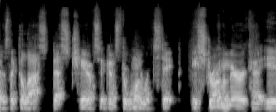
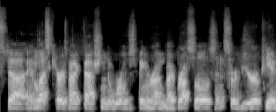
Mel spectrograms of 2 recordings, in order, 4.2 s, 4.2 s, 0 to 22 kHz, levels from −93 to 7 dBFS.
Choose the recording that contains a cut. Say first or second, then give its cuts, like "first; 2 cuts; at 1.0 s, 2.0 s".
first; 2 cuts; at 1.9 s, 2.7 s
